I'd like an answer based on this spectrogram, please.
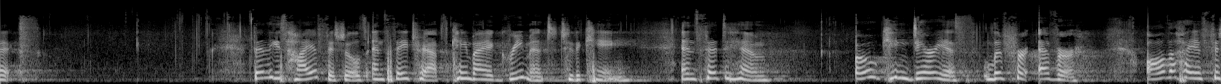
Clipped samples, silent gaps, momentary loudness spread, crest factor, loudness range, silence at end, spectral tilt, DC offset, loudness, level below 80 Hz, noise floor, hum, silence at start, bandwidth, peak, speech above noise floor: under 0.1%; none; 15 LU; 18 dB; 3 LU; 0 s; -4.5 dB/octave; under 0.1%; -18 LUFS; -62 dBFS; -48 dBFS; none; 0 s; 13 kHz; -2 dBFS; 31 dB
